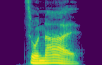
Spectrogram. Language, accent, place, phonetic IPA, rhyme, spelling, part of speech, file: German, Germany, Berlin, [t͡soˈnaːl], -aːl, zonal, adjective, De-zonal.ogg
- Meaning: zonal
